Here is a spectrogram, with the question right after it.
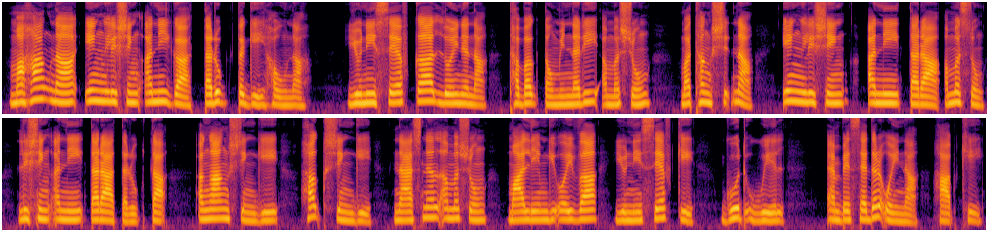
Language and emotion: Manipuri, neutral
